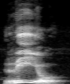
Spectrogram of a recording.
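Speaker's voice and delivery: Rio with a strong trilled Spanish R, like rrio; dramatic trilled R on Rio. Shown as a demonstration. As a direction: Rio with a bold trilled R, mouth wide open. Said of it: "Não estou exagerando".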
